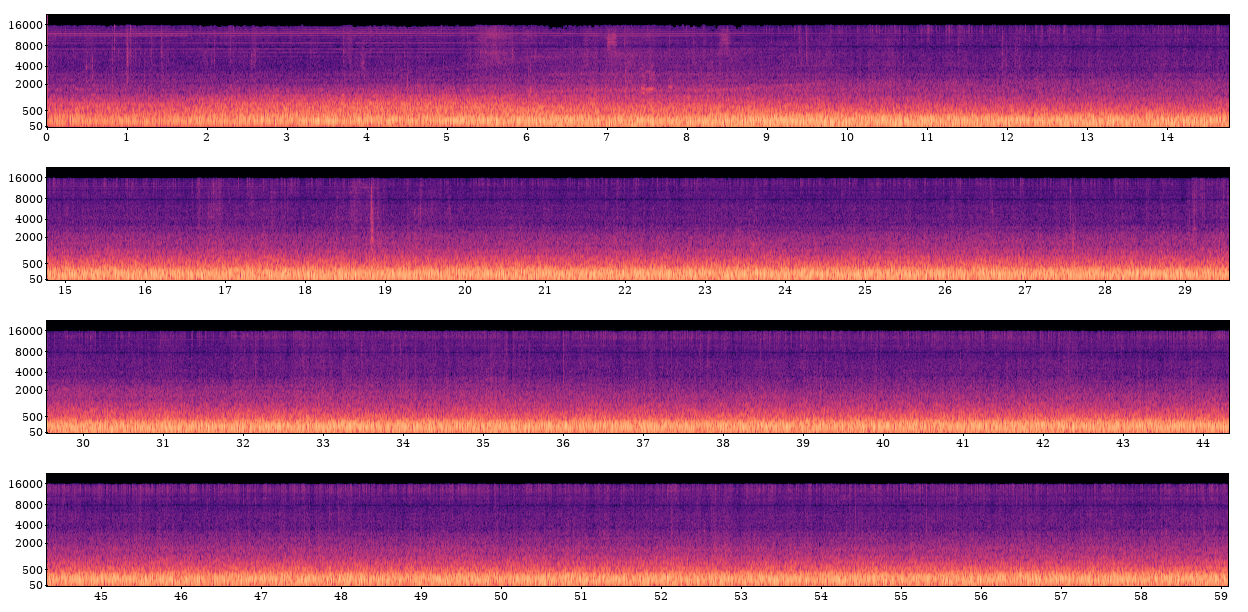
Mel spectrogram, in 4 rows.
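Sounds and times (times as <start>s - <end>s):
jet engines heard inside cabin: 0.0s - 59.0s.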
